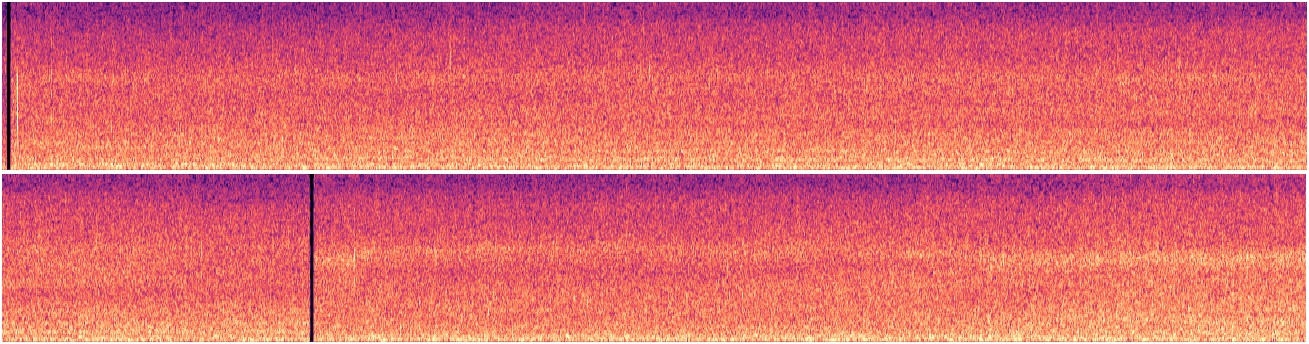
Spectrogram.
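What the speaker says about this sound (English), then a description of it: "little waterfall, lots of beautiful cascades. It's flowing quite well" Peters Falls, a small waterfall with cascades and rapids, flowing steadily in a dense, continuous rushing roar that stays even and close throughout.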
